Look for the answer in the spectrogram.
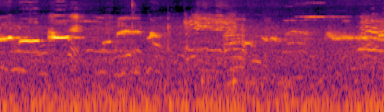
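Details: Competing for food, seagulls utter harsh, nasal squeals and short rasping notes in quick succession, several birds overlapping against low background noise.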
